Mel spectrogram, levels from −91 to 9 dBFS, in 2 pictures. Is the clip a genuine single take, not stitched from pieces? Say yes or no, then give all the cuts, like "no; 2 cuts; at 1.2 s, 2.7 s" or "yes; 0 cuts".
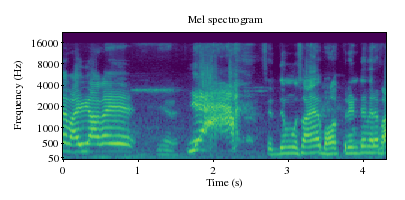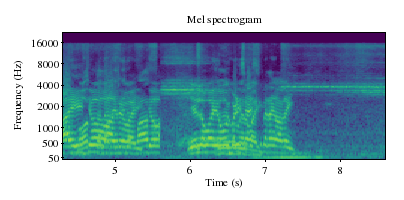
no; 1 cut; at 5.6 s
